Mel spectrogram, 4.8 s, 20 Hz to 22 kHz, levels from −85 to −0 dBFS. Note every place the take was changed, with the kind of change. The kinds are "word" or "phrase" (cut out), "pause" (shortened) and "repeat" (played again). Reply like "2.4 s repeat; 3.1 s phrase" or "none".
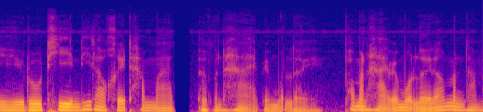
3.4 s pause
